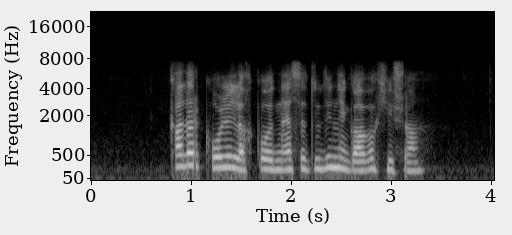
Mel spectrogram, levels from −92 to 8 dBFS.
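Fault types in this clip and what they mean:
AMR wideband (HD Voice) codec: The whole clip has been through AMR-WB, and at a very low rate. The roughness fits the lowest 6.6 kbit/s mode. The codec rebuilds the speech up to 6.4 kHz from a simple pulse-driven model of the vocal tract and pads the band just above with shaped noise, so nothing reaches past about 7.3 kHz. Squeezed this hard, the voice comes out rough and raspy, with heavy coding damage throughout.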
